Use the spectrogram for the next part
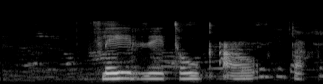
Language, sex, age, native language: Icelandic, female, 8, Icelandic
